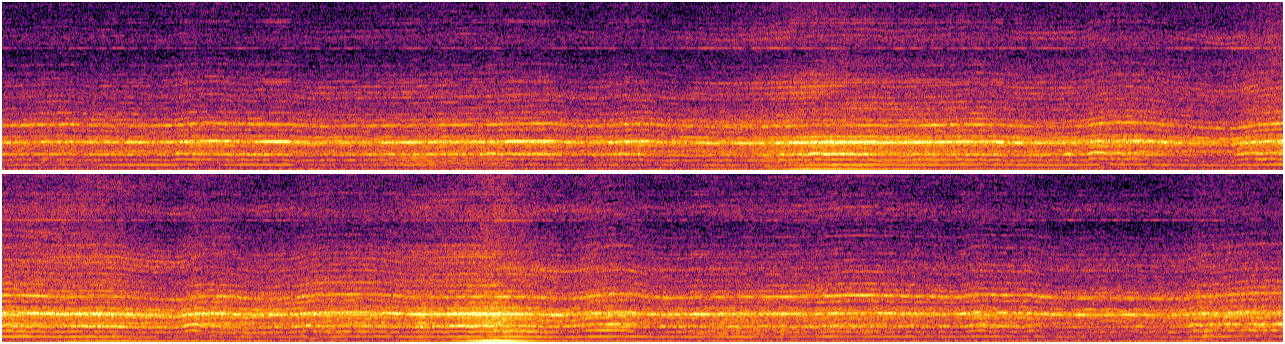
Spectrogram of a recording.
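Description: Small electric RC helicopter (Blade) hovering: a steady high motor-and-rotor whine whose pitch wavers slightly up and down as the throttle is worked, with a few brief low rumbles.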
